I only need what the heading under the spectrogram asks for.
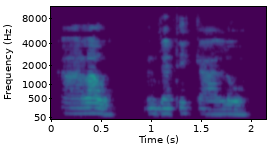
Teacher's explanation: perubahan dua bunyi vokal atau vokal rangkap tetap menjadi vokal tunggal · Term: monoftongisasi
